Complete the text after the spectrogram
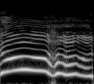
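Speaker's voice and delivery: loud high-pitched fake sob; hammed-up wail; mock crying wail. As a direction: burst into exaggerated bawling. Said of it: "he just starts crying as he's talking".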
